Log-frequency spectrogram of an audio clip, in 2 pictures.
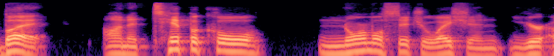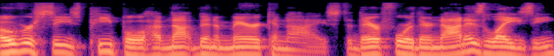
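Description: Here a man talks with a plain, everyday voice. His pace is moderate and his intonation lively. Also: medium pitch for a man. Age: 30s. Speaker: restoration business owner. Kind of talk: casual interview chat.

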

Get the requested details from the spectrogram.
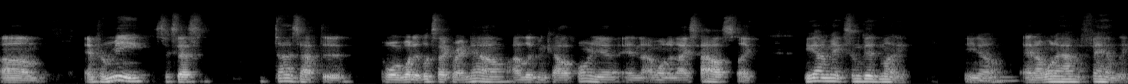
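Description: This man has an ordinary speaking voice at a medium pitch, talking at a moderate pace with ordinary pitch variation. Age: 30s. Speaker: podcast co-host. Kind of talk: casual chat.

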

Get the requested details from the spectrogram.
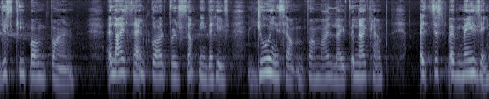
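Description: Very slowly and with long, frequent pauses, a woman of medium pitch speaks in a somewhat breathy, dark, mellow tone with fairly even intonation. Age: 90s. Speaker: church member. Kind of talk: testimony.

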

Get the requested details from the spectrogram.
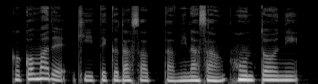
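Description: Speaking at a moderate pace, a woman with a medium pitch and a dark, mellow tone keeps her intonation fairly even, the sound dry and close with no echo on a very clean recording with a silent background. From Japan. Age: 20s. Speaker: podcast host. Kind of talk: casual monologue. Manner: chatty.

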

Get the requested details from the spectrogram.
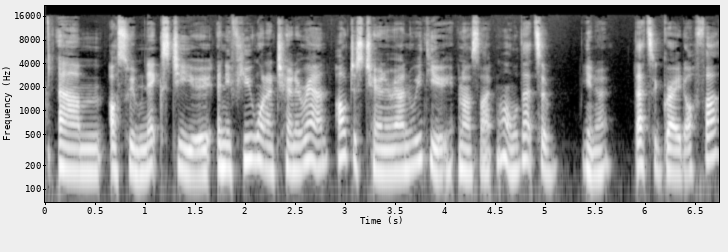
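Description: A woman with an Australian accent speaks at a very fast pace and a fairly low pitch. The recording is very clean, with a silent background. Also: ordinary pitch variation. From Perth, Western Australia. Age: 40s. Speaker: photographer and retreat creator. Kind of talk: casual interview.

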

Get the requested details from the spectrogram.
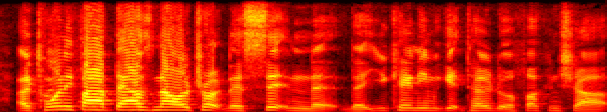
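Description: A man with a Southern US accent, fairly high pitch, very wide pitch swings and a fairly quick pace, on a very clean recording with a silent background. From North Carolina. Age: 20s. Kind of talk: heated argument.

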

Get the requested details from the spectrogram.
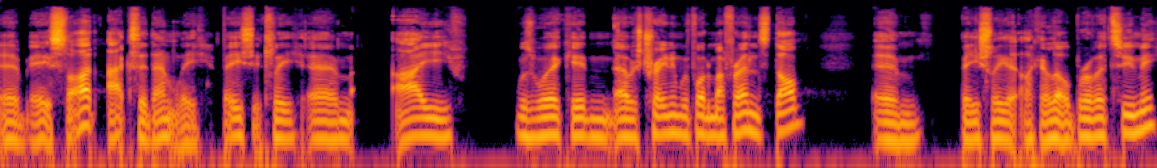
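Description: Fairly quick and fairly low in pitch, a man speaks with ordinary pitch variation in a very clean recording with a silent background and a dry, close sound with no echo. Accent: British. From Britain. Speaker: CrossFit athlete and primary school teacher. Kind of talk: casual interview chat.

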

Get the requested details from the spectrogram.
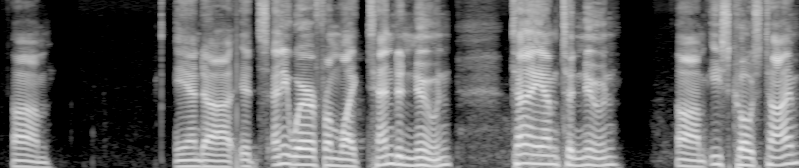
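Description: A man with a fairly high pitch speaks at a very slow pace with long, frequent pauses and ordinary pitch variation, in a dry, close sound with no echo on a very clean recording with a silent background. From Massachusetts. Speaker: sports podcast host. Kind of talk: casual chat. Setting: live stream with chat.

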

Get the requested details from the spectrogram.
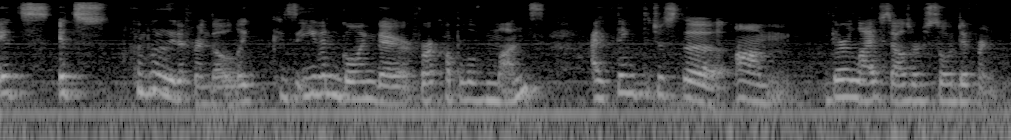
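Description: Amid noticeable background noise, a woman talks at a fairly quick pace. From Pakistan, raised in US from age nine. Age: 20s. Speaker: podcast co-host. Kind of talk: casual chat.

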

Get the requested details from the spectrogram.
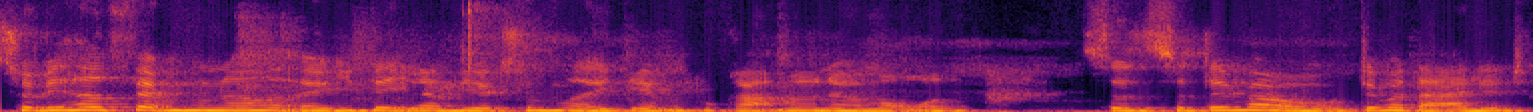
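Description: A woman speaks at a moderate pace in a fairly high voice with ordinary pitch variation and very even loudness. Room echo is audible. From France. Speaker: education executive and entrepreneur. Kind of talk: interview.

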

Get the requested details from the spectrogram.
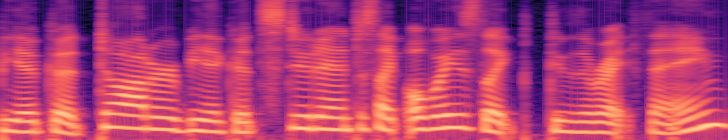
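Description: A woman speaks in a plain, everyday voice at a medium pitch and moderate pace. Her pitch varies in an ordinary way, on a very clean recording with a silent background. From US, Northern Virginia. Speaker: travel photographer and content creator. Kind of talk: casual interview chat. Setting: home recording in a bedroom.

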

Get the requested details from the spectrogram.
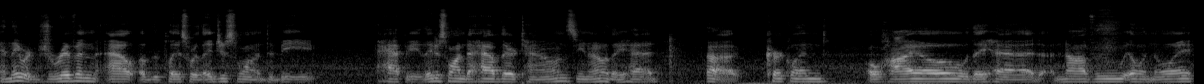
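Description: A man speaks fairly slowly at a medium pitch in a monotone, flat intonation. Noticeable background noise runs underneath. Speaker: podcast host. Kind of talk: casual chat.

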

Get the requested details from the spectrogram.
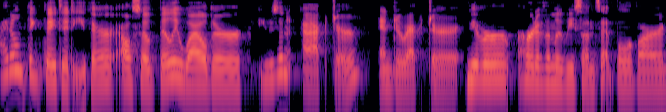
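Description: Using a normal speaking voice, a woman talks at a fairly quick pace with ordinary pitch variation and hardly any pauses. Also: medium pitch for a woman. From Texas. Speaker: podcast co-host. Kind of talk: casual chat, movie review.

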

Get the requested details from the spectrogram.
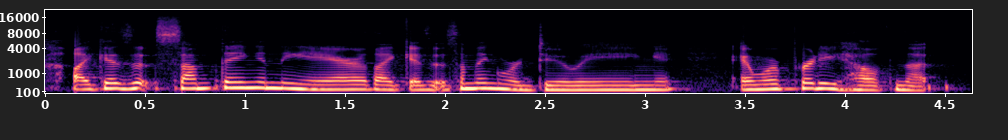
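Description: Medium-pitched woman at a moderate pace, fairly even intonation, noticeable background noise. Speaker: podcast co-host. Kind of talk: casual chat.

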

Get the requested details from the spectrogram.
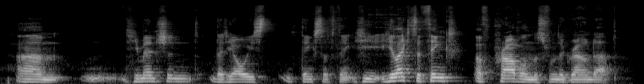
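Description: Here is a man with an ordinary speaking voice. He has an American accent and a medium pitch. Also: ordinary pitch variation, moderate pace. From United States. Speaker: podcast co-host. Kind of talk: casual chat.

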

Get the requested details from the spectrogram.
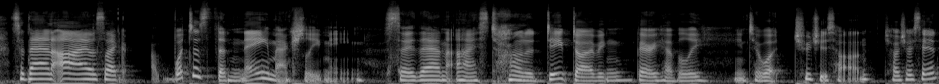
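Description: In an Australian accent, a woman speaks at a medium pitch and a fairly slow pace. Her intonation is lively. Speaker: podcast co-host. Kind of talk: casual chat.

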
